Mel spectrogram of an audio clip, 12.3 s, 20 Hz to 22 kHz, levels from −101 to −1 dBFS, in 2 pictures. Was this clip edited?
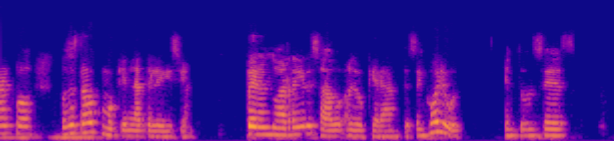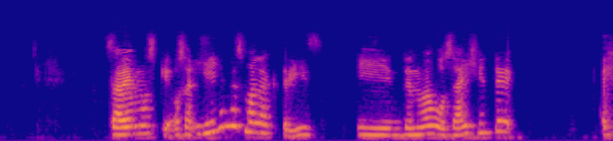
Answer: no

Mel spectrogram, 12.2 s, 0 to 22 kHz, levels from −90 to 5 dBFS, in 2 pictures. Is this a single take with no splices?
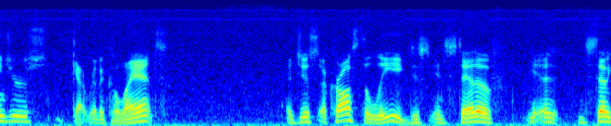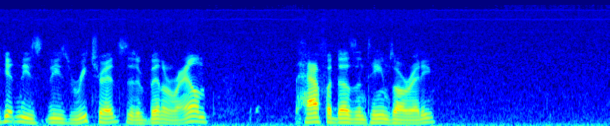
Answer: yes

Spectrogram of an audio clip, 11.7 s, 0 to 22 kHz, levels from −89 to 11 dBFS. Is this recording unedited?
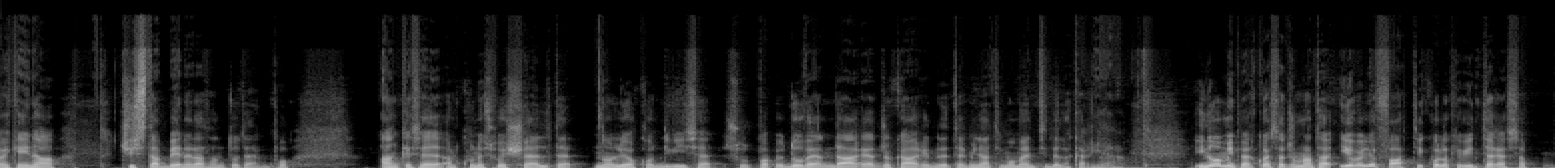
yes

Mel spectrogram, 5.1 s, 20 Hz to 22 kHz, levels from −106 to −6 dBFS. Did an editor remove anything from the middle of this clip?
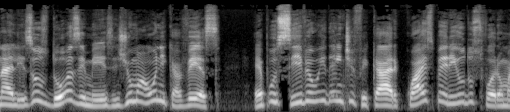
no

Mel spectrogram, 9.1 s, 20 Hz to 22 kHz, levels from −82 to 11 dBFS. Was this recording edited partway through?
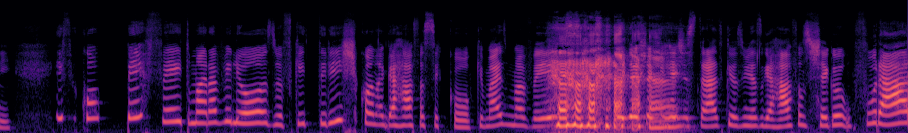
no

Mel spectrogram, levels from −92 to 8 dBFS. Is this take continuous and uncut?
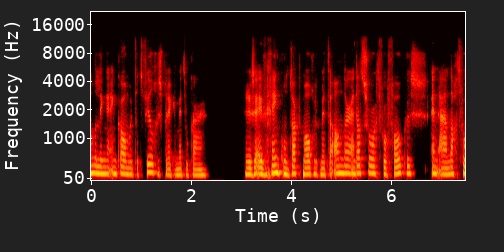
no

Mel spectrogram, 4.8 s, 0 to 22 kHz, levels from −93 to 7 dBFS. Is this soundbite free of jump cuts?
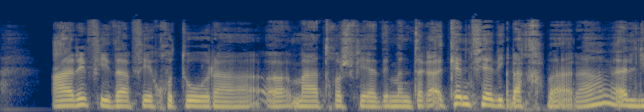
no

